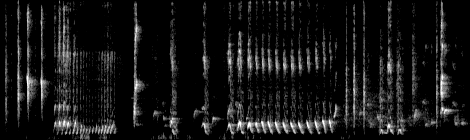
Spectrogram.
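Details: White-rumped shama singing in the morning as a lure: clicking and harsh notes with some low thumps, then a long, rapid rattle of repeated notes, followed by short varied phrases.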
